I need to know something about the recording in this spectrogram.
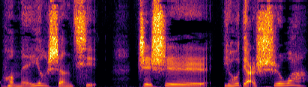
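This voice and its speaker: A woman reading a storybook aloud and voicing a busy mother who speaks in a calm, lower, measured tone. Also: dry recording, clean studio sound. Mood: firm. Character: mother, busy and firm but gentle.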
